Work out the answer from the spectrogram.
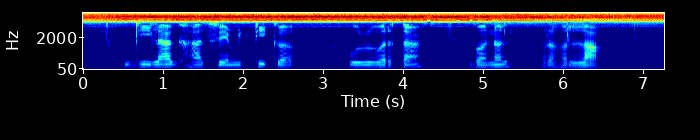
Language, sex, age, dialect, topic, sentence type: Bhojpuri, male, 18-24, Western, agriculture, statement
